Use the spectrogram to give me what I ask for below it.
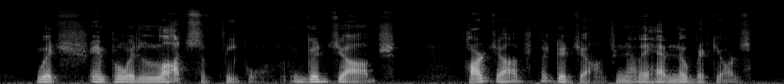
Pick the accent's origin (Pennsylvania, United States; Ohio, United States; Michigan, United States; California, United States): Ohio, United States; Oak Hill; But I saw what happened to my hometown. I lived in Oak Hill, Ohio, okay?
